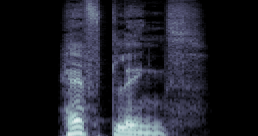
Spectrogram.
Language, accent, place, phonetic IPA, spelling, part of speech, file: German, Germany, Berlin, [ˈhɛftlɪŋs], Häftlings, noun, De-Häftlings.ogg
- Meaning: genitive singular of Häftling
